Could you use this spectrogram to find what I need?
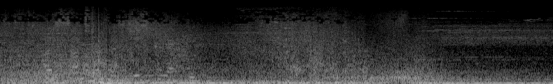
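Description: A large crystal structure shatters in a booming explosion.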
